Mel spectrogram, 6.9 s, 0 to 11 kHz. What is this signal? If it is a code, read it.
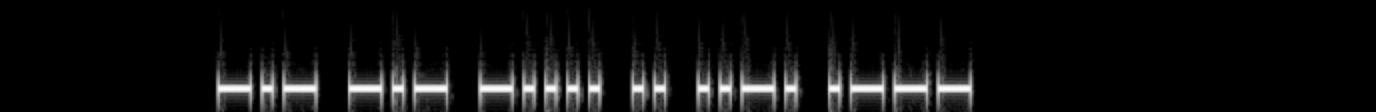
Morse code, heard as a keyed tone, about 22 wpm, 700 Hz. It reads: KK6IFJ
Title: USA Call Signs - 6 Characters - 22wpm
